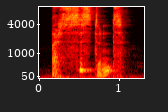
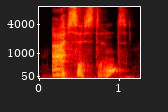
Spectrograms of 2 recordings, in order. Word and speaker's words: assistant: The stressed syllable in the word assistant is the second one. If I stress the first assistant or last assistant, it is difficult to understand.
